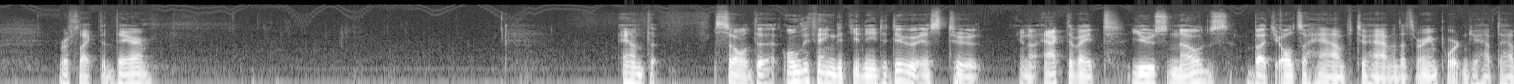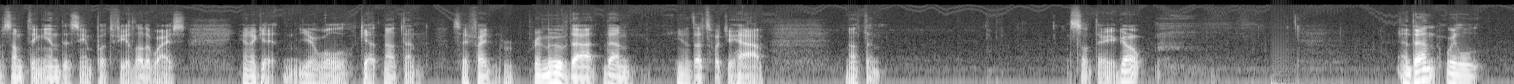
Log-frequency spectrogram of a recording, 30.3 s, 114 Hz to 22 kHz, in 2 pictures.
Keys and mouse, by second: 29.2-30.2 drag.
